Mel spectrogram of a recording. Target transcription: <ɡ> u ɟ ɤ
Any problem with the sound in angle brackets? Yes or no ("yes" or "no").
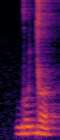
no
